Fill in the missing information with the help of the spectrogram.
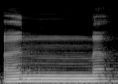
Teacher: حمزہ نون زبر ان، نون زبر نہ، ان، تو ہم اس کو ایک الف کے برابر کھینچ کر ناک میں گنہ ہو کر پڑھیں گے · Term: حرف گنہ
